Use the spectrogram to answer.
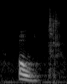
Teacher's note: So the stressed syllable is the first one, and then the other vowels, they are very weak. You can barely hear it.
